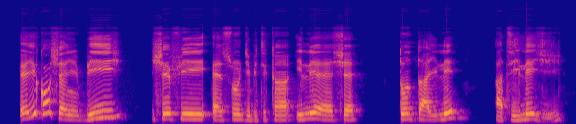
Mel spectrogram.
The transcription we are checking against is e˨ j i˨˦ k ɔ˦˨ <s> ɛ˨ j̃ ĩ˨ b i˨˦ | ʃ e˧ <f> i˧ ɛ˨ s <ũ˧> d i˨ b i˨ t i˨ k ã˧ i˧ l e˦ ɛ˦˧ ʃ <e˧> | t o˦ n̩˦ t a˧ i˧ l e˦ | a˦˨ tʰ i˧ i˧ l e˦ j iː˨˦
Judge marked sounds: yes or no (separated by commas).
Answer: no, yes, yes, no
